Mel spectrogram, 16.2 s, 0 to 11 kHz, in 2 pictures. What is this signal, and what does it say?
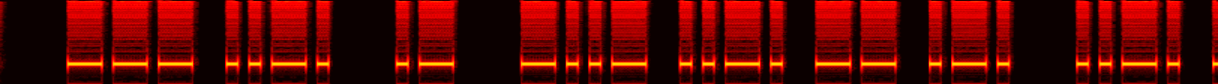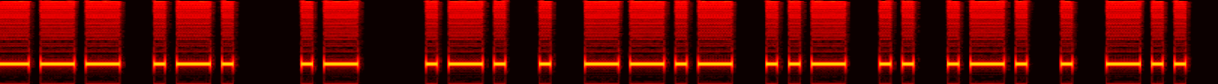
Morse code, heard as a keyed tone, about 16 wpm, 800 Hz. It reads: OF A XFMR FOR A REQUIRED
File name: CW Code Groups @15WPM / Technical Subjects / PwrSupply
